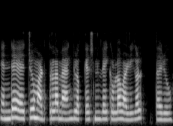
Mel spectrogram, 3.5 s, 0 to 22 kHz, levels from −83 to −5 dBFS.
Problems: none marked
